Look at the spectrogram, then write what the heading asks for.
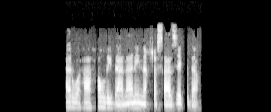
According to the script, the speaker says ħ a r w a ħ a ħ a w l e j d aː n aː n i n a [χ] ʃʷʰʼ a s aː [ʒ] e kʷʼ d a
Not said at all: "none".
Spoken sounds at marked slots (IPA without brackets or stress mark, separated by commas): χ, z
